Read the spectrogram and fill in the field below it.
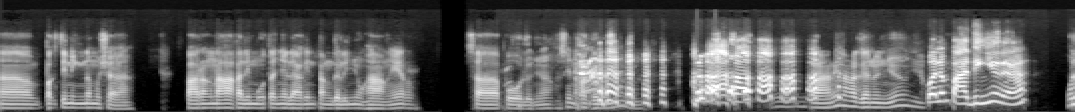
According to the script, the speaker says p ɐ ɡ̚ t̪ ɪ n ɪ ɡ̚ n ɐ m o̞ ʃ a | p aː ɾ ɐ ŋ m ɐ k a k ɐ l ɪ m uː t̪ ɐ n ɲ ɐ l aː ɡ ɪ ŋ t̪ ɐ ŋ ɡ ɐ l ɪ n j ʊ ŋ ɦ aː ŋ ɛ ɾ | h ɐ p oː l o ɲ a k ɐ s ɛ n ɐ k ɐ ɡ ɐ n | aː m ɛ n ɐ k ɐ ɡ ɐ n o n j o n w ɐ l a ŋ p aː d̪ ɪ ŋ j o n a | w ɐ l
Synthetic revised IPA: p ɐ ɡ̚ t̪ ɪ n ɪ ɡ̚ n ɐ m o̞ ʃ a | p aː ɾ ɐ ŋ n ɐ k a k ɐ l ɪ m uː t̪ ɐ n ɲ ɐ l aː ɡ ɪ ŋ t̪ ɐ ŋ ɡ ɐ l ɪ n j ʊ ŋ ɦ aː ŋ ɛ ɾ | s ɐ p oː l o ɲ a k ɐ s ɛ n ɐ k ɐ ɡ ɐ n | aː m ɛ n ɐ k ɐ ɡ ɐ n o n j o n w ɐ l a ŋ p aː d̪ ɪ ŋ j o n a | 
